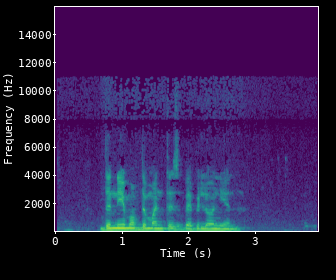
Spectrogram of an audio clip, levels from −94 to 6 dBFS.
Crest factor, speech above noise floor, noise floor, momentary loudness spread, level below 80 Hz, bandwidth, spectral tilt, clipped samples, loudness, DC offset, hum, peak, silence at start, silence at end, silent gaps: 16 dB; 43 dB; -59 dBFS; 12 LU; -52 dBFS; 6 kHz; -8.5 dB/octave; under 0.1%; -18 LUFS; under 0.1%; none; -2 dBFS; 0.7 s; 1.15 s; none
